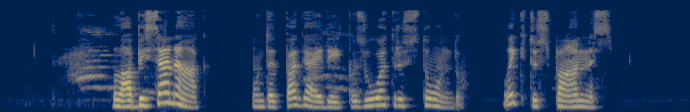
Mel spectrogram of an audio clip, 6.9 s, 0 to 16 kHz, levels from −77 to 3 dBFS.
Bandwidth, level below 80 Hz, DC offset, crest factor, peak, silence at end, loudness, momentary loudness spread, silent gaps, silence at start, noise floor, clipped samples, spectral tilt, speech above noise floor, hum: 11.5 kHz; -74 dBFS; under 0.1%; 22 dB; -2 dBFS; 0.8 s; -21 LUFS; 19 LU; none; 0.7 s; -71 dBFS; under 0.1%; -3.5 dB/octave; 50 dB; none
